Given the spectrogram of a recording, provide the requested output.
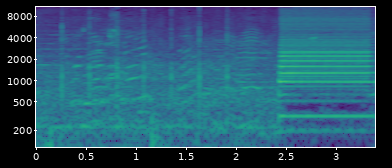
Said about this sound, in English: Porter lowers her head, comes in strong from the right side, and a whistle and a foul.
